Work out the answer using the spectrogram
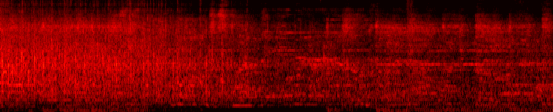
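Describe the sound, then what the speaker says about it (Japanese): Spectators at an indoor fan festival give a long round of applause, a continuous, fairly faint patter of clapping with scattered crowd noise and voices underneath. "大きな拍手をお願いいたします"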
